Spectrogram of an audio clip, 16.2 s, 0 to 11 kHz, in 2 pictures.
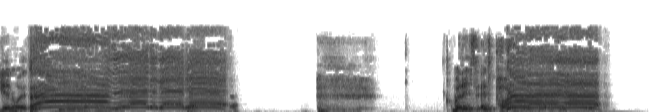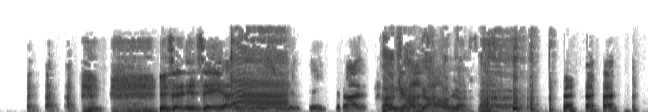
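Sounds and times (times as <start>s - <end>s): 
speech: 0.0s - 1.5s, 5.6s - 7.2s, 8.4s - 16.2s
laughter: 0.4s - 3.0s, 6.2s - 7.5s, 8.5s - 11.8s, 12.8s - 16.2s
person imitating someone screaming down a phone line: 0.4s - 3.0s, 6.3s - 7.6s, 11.0s - 11.8s.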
